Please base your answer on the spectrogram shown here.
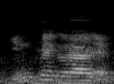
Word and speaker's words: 인테그랄: 어, 한글로 읽을 때는 한글이 아니죠. 인테그랄이라고 읽으시면 됩니다. 그래서 요걸 읽을 때 인테그랄 fx dx라고 얘기를 할 거예요.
